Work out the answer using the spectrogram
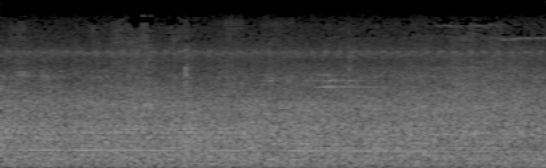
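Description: Steady outdoor noise of city traffic and railway beside the tracks, with a faint steady hum that grows slightly stronger near the end as a train approaches.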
